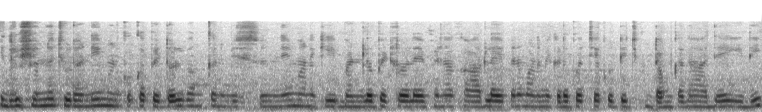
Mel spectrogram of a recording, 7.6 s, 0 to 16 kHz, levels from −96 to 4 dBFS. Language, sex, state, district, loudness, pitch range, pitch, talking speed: Telugu, female, Andhra Pradesh, Krishna, -18 LUFS, 180-195 Hz, 185 Hz, 155 wpm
